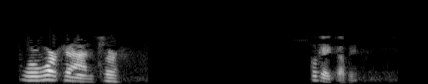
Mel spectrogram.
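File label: Mesa Police Department Superstition Dispatch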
